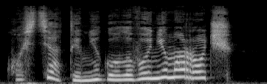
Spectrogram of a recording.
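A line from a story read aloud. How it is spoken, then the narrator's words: Hissing. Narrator (Russian): прошипела оборотница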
